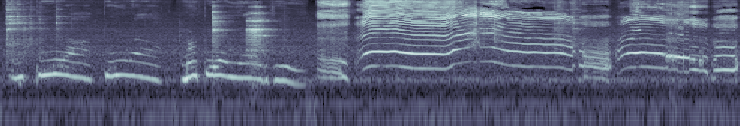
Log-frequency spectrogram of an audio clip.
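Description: A baby crying in repeated wavering bursts that rise and fall in pitch, building into longer, louder, high-pitched wails in the second half.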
